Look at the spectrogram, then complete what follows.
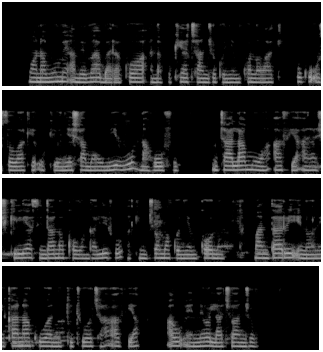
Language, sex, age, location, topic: Swahili, female, 18-24, Kisumu, health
